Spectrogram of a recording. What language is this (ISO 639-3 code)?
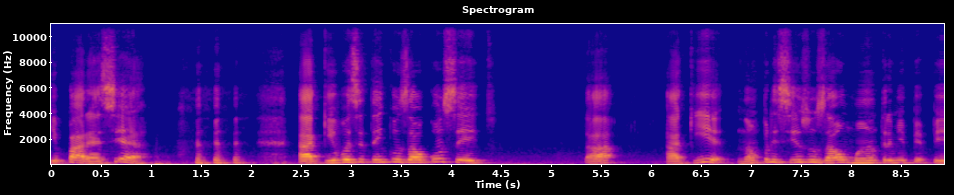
por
